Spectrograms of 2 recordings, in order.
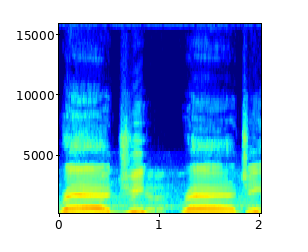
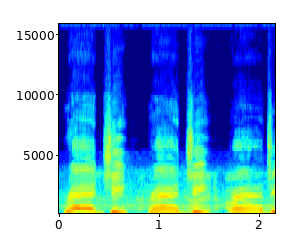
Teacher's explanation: So nowadays we put the emphasis on the second syllable. They were putting the emphasis on the first syllable.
